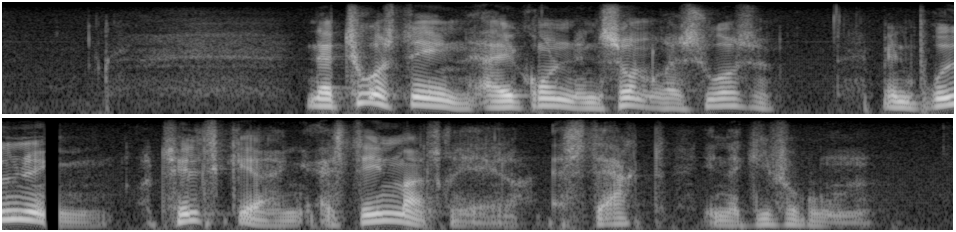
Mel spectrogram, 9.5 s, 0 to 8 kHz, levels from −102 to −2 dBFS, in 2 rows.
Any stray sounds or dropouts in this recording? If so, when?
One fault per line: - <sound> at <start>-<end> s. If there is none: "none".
- dropout at 5.0-5.0 s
